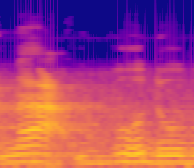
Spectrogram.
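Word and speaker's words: نَعْبُدُ: এটা হইতেছে আপনার হামজার উচ্চারণ, হামজাটা হলকে শুরু থেকে হামজা হা, আর আইন হইতেছে মধ্যখানে হইতে। ইয়াকা না'বুদু, বুদু, বা পেশ বু, দাল পেশ দু, বুদু।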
